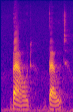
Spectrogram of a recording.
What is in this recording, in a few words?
bowed bout, ontario; mouth set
